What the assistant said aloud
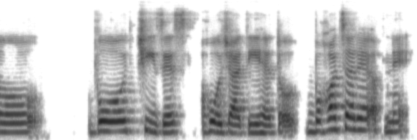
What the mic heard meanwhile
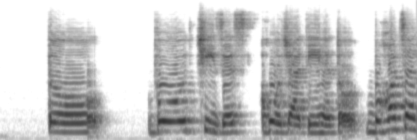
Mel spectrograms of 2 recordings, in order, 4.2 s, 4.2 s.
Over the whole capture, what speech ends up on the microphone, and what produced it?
echo only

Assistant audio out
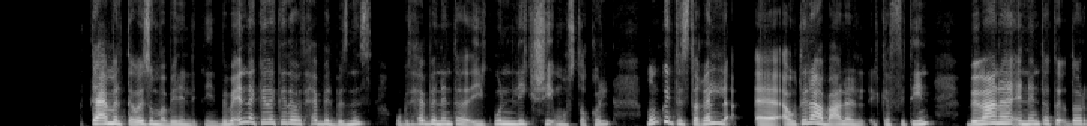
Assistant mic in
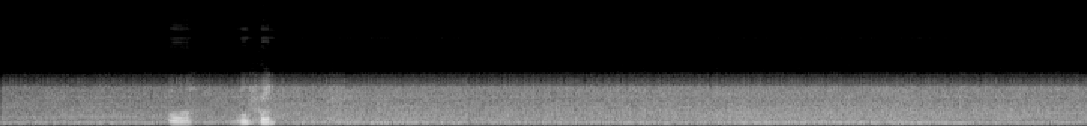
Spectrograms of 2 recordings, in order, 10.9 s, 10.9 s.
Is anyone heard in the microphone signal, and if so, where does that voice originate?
user only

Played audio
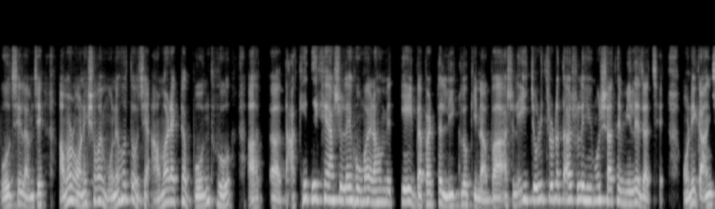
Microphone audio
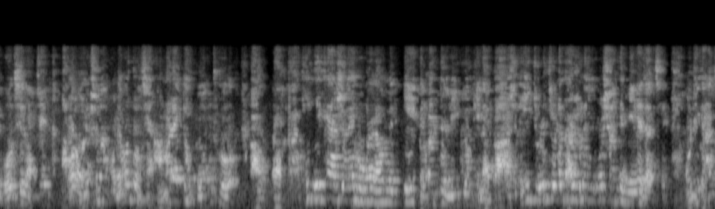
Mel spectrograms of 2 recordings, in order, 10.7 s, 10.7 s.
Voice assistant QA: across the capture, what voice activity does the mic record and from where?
echo only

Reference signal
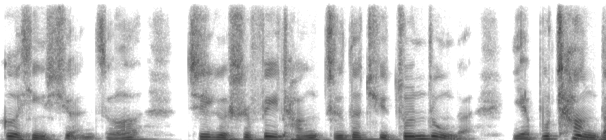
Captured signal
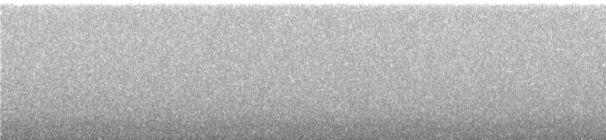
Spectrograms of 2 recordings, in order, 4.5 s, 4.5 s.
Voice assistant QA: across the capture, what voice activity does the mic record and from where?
neither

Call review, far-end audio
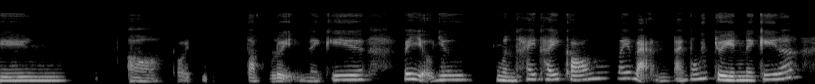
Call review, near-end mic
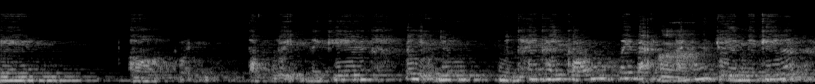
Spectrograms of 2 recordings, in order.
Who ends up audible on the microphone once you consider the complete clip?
both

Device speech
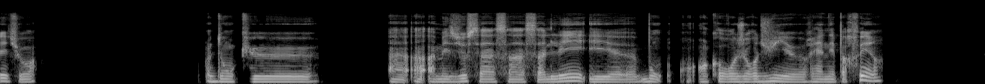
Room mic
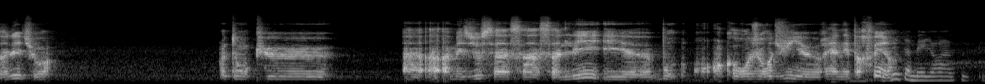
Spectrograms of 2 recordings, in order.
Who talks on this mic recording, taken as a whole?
both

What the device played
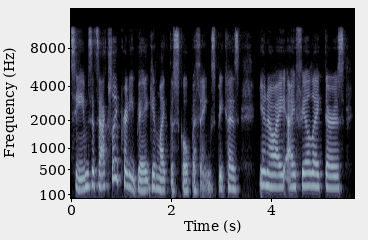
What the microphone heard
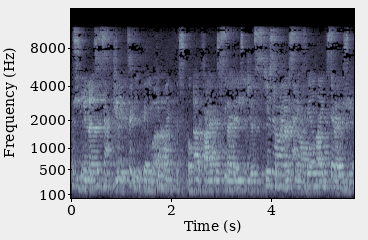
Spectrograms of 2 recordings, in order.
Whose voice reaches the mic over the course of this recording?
both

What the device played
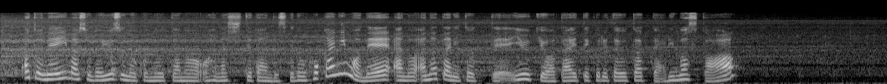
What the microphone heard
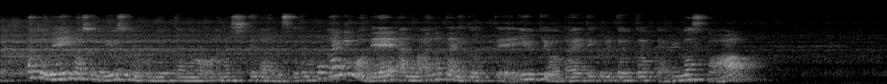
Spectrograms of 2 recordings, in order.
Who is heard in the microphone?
echo only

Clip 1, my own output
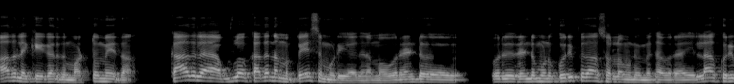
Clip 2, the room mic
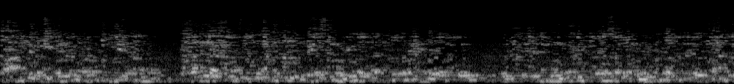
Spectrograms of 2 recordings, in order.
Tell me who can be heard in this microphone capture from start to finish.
echo only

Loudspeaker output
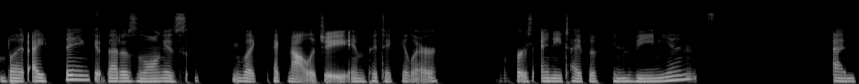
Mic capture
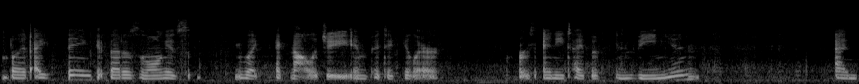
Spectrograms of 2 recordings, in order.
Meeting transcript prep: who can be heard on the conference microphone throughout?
echo only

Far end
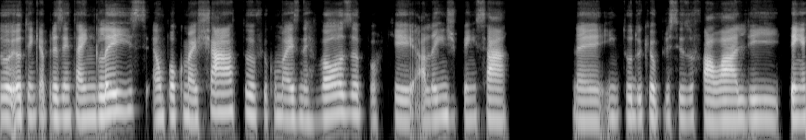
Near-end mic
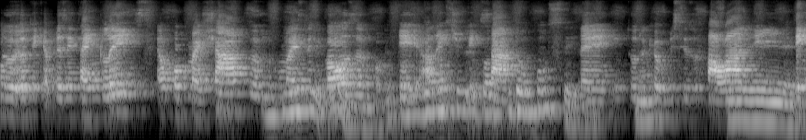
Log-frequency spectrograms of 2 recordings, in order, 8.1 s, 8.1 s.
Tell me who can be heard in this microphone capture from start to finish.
both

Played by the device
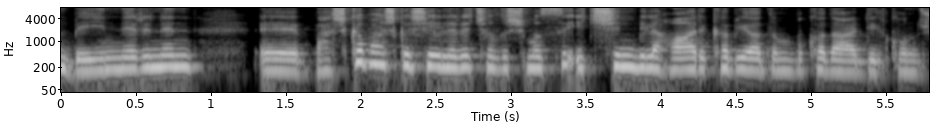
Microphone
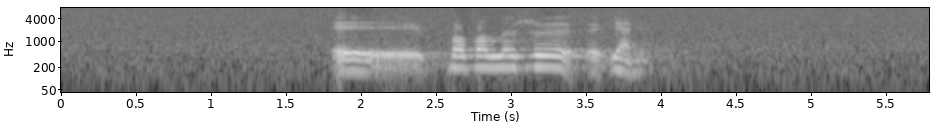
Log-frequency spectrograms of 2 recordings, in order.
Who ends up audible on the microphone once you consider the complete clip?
user only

